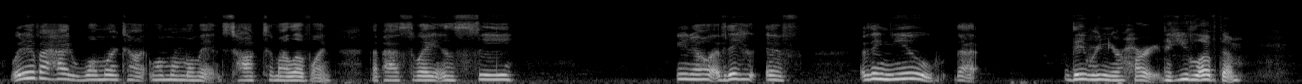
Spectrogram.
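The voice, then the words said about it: Choked-up, tearful voice. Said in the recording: “I'm getting all choked up”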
